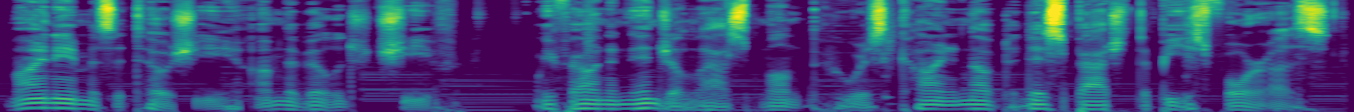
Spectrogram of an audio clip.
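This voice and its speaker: A man voicing a weary, kindly old village chief in a storybook narration, hesitant and measured, over music. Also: rumbling low, very animated, gravelly, warm tone, heavily acted. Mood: plain, grateful. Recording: music under the voice.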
